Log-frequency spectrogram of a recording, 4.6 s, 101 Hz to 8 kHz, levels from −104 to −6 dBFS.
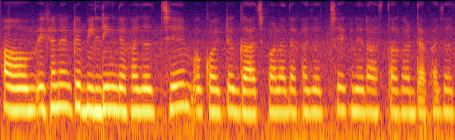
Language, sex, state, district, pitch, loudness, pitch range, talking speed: Bengali, female, West Bengal, Paschim Medinipur, 250 Hz, -14 LUFS, 240-260 Hz, 185 wpm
